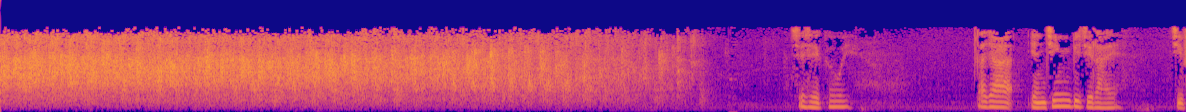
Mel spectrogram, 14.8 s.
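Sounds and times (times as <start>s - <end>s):
audience applause: 0.0s - 9.0s
speech: 10.0s - 10.7s, 12.2s - 14.8s.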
